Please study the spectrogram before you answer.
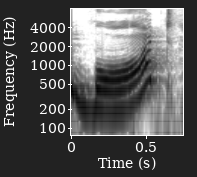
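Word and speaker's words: bought: Spelling है बी ओ यू जी एच टी बोट। यानी आई बोट।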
